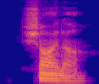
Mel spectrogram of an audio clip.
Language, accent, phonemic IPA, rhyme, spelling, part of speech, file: English, Australia, /ˈʃaɪnə(ɹ)/, -aɪnə(ɹ), shiner, noun, En-au-shiner.ogg
- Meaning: 1. One who shines; a luminary 2. One who causes things to shine; a polisher 3. A black eye 4. Raccoon eyes 5. A bright piece of money, especially a sovereign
